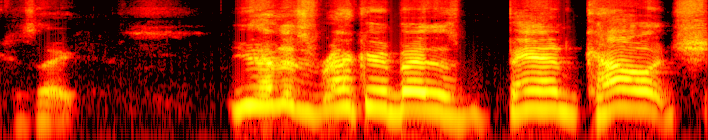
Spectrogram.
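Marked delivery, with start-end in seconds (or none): 1.1-3.5 stretched-out, slow, very high shrieking scream. Retelling a call offering records to a woman who starts screaming; imitating a woman screaming. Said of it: "starts screaming in the back".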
